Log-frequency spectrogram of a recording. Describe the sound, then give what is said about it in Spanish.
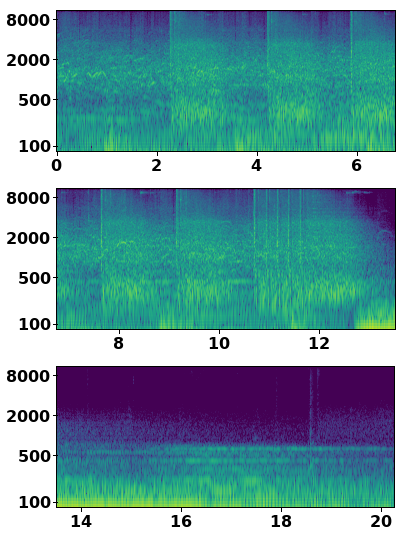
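Bursts of rapid gunfire, fired into a crowd after a grenade explosion, crack repeatedly for about twelve seconds, loud, in sharp clustered volleys, then cut off abruptly into a low rumbling drone. “Luego de la explosión vendrían las balas.”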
